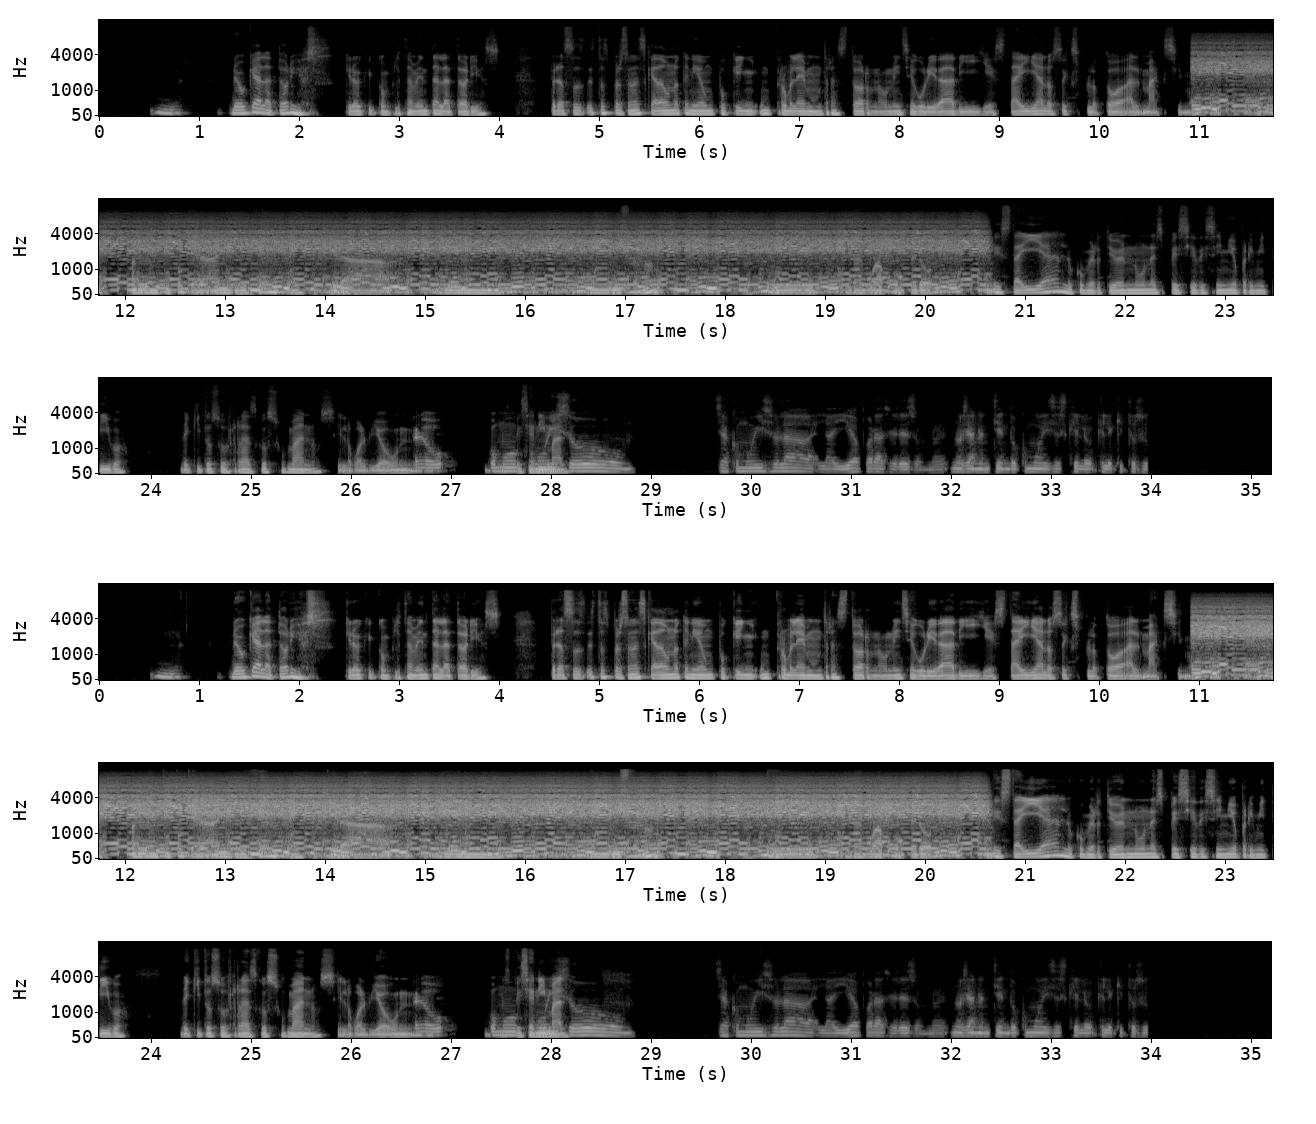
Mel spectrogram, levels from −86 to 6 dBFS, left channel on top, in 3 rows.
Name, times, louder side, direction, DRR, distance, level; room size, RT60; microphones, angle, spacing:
voice 1, 0.5-0.8 1.3-11.1 12.1-17.4 18.4-20.4 20.7-23.8 24.3-26.8 27.7-28.2, right 1 dB, 90° right, 3.5 m, -29 dB
sound 1, 10.9-20.7, right 6 dB, 35° right, 0.7 m, -25 dB
voice 2, 26.6-27.0 27.4-28.8 29.7-34.0, equal, 5° left, 1.6 m, -36 dB
head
